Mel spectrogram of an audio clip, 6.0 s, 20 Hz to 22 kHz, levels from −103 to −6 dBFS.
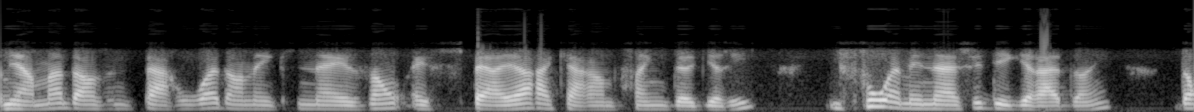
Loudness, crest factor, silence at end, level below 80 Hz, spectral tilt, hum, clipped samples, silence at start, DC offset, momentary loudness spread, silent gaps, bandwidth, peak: -27 LUFS; 18 dB; 0 s; -76 dBFS; -7 dB/octave; none; under 0.1%; 0 s; under 0.1%; 11 LU; none; 8 kHz; -10 dBFS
